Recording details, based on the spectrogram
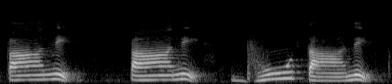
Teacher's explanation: ता दीर्घ घेतला की नी ऑटोमॅटिक ह्रस्व येईल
